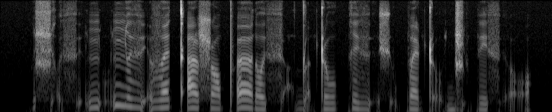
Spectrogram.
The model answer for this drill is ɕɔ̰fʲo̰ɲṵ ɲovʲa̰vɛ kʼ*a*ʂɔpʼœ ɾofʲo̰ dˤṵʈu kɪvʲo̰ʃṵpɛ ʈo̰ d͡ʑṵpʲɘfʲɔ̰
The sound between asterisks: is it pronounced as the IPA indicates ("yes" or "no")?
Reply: yes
